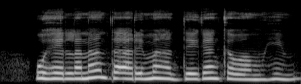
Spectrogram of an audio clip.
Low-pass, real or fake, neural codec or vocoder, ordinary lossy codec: 14.4 kHz; real; none; none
